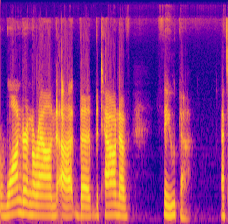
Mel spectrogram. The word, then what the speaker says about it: Ceuta: and now they're wandering around the town of Ceuta.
